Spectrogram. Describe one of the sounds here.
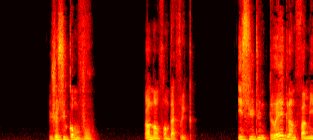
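A man speaks close to the microphone with animation, in short bursts.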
